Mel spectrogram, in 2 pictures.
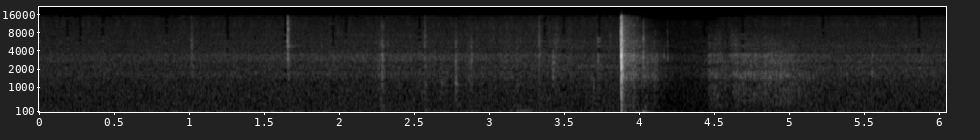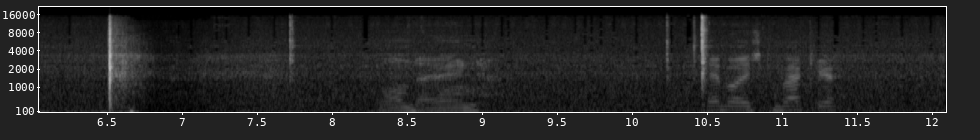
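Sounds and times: shotgun shots: 6.5 - 6.8.

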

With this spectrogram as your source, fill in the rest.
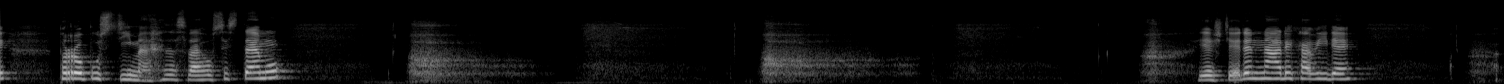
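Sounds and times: woman breathing deeply: 2.9 - 12.0, 13.6 - 15.0.

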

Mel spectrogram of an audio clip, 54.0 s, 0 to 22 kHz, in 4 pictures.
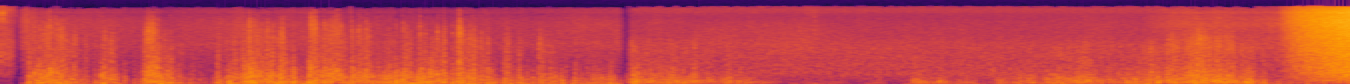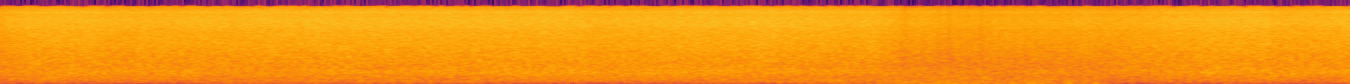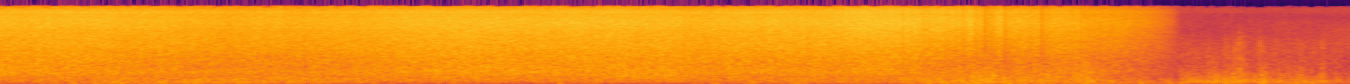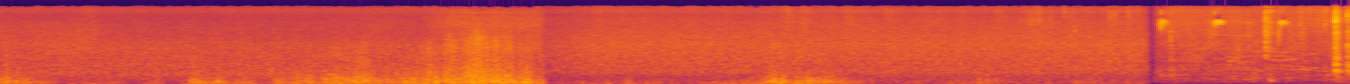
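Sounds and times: fast-flowing river rushing: 12.8 - 38.8.

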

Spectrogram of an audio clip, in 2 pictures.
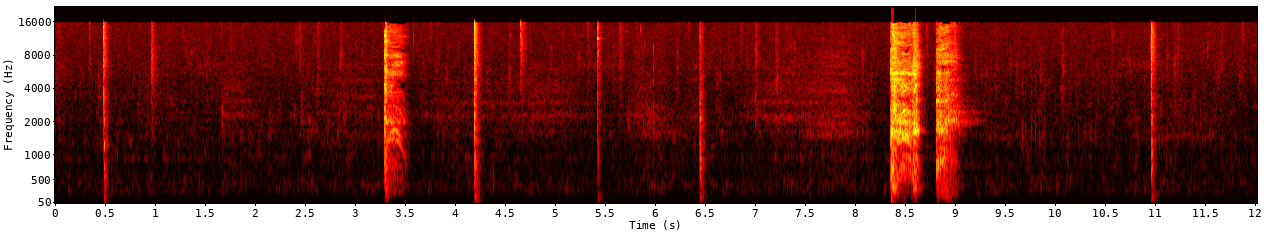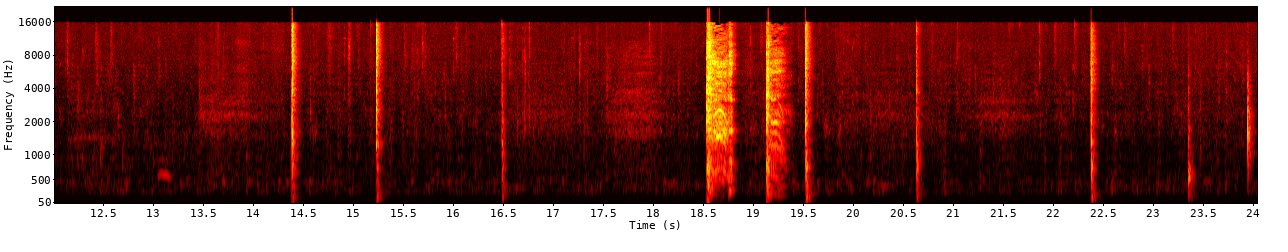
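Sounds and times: person coughing: 3.3 - 3.6, 8.4 - 9.2, 18.6 - 19.4.

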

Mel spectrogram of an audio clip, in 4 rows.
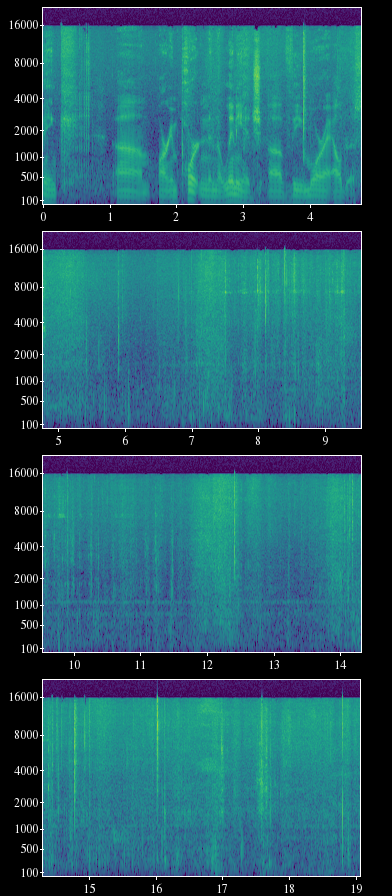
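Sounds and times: crunching in snow: 4.2 - 9.9, 10.5 - 19.0
fabric and pack rustling: 4.2 - 19.0.

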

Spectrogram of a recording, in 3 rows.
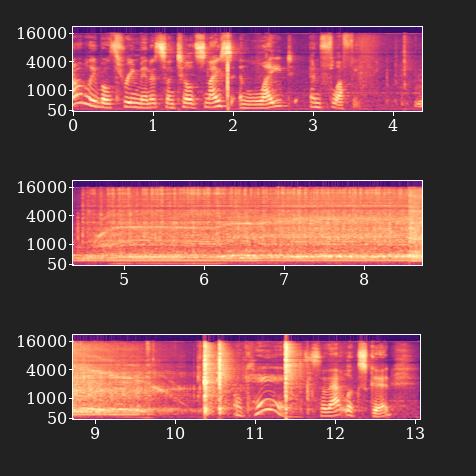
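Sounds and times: stand mixer motor beating: 4.3 - 10.4.

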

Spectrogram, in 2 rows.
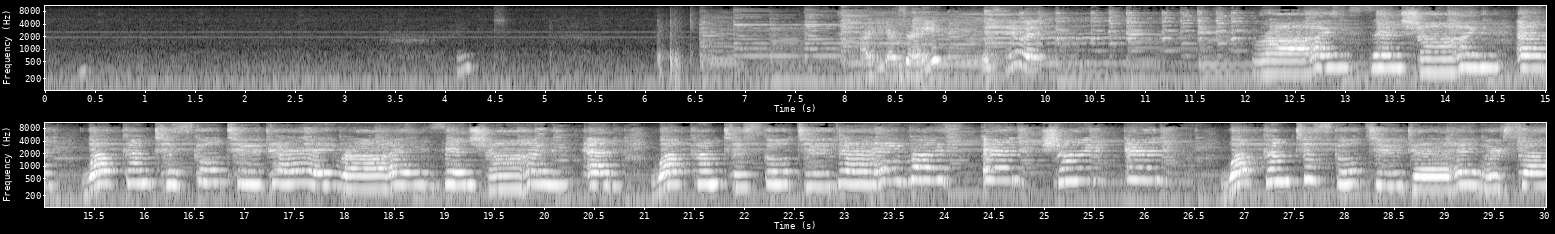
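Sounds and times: children's song: 11.8 - 30.0.

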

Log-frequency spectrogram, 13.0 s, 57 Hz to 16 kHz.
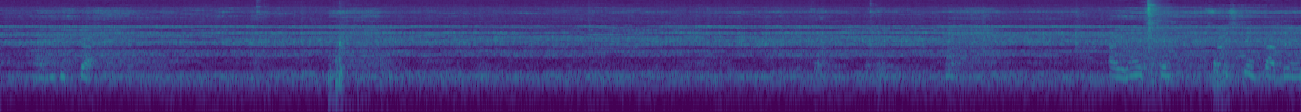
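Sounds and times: torch flame hissing: 0.0 - 13.0.

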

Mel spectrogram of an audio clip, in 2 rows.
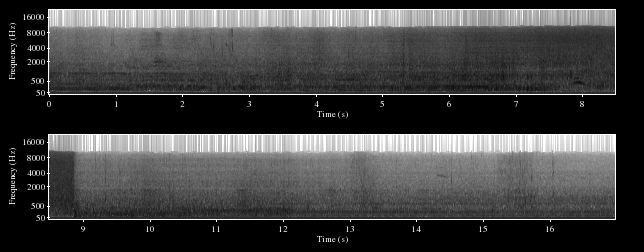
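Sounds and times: jet ski engine running: 0.0 - 16.9
loud rushing noise: 3.0 - 10.7.

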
